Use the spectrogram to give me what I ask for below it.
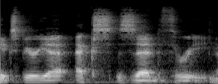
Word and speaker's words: Xperia XZ3: It's the Sony Xperia XZ3.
